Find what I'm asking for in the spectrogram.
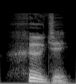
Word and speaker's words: Fuji: You pronounce it between an F and an H. You imagine that, pronouncing something between an F and an H. Wow. Fuji. Like that.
